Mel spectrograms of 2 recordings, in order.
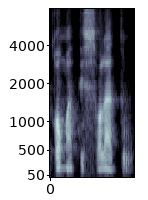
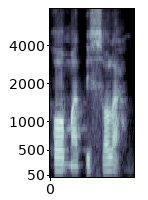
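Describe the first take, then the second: First: The last word ends in an -atu sound. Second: The last word ends in an -ah sound. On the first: The speaker calls it wrong. "Bukan ti tapi tu pun" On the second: The speaker calls it right. "Melainkan kecuali"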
